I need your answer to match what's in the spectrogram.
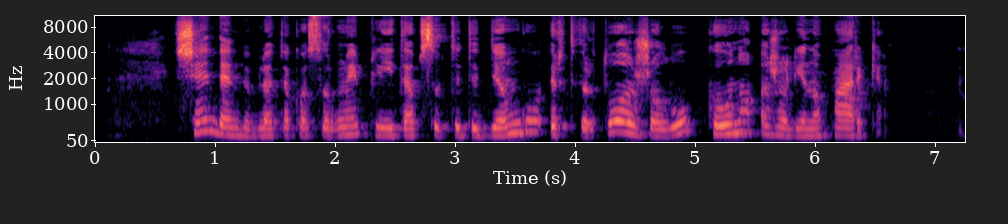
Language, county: Lithuanian, Marijampolė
